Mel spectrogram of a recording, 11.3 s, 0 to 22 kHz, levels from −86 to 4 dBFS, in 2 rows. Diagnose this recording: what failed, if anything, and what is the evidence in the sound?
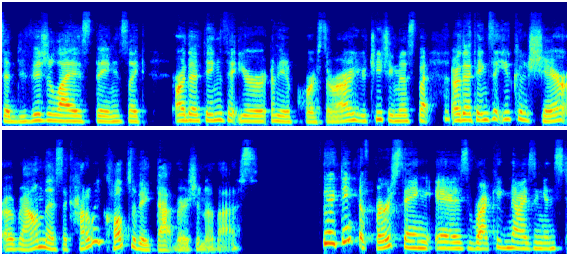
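The network stage failed, and the decoder covered it with a lost packet rebuilt from error correction. From 6.79 to 7.01 s, between "how do we" and "that version of us", the speech turns rougher and noisier for about 120 ms, with no gap or dropout. That length fits six separate 20 ms packets going missing. Each following packet carried a low-bitrate copy of the lost one, and the decoder played those copies, trading gaps for coarser audio.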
